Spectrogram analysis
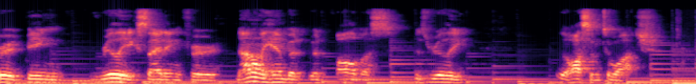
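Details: Adult male speaker; Ordinary speech.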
